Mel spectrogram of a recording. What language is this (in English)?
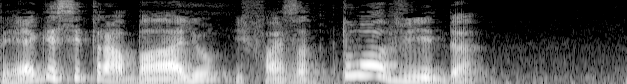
Portuguese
